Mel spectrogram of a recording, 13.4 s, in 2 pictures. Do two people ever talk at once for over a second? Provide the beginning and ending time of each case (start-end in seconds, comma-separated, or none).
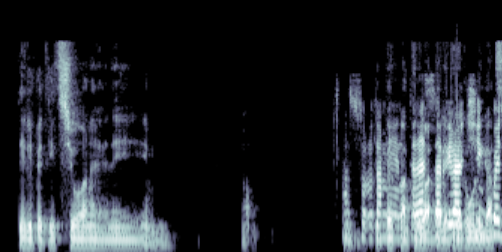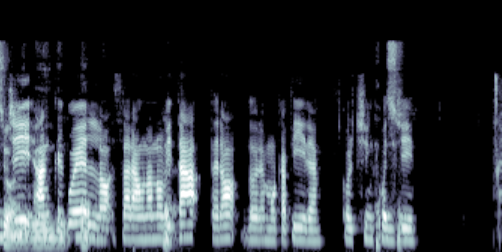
4.5-8.1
